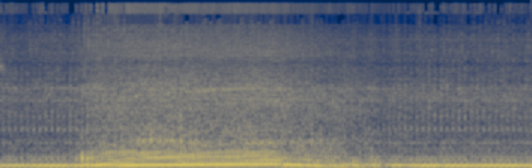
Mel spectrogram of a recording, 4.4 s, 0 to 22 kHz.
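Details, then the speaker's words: 2005 Polaris Sportsman 700 EFI ATV after a Quantum fuel pump, regulator and filter replaced the worn OEM pump (it used to cut out after 3–5 minutes): idle raised to about 1130–1140 rpm, revs climb smoothly and settle back cleanly with no misfire; sounds much better. "Now it's about 11:30, 11:40. Sounds a lot better than what the previous one was."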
